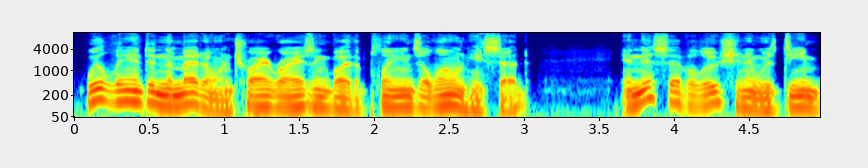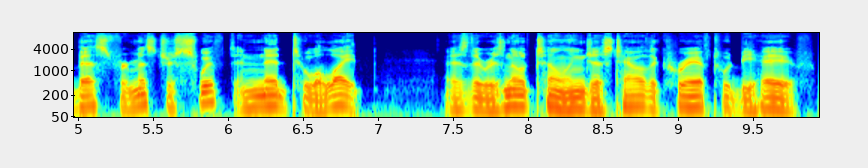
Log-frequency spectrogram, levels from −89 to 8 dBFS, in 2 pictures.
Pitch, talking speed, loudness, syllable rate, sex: 95 Hz, 235 wpm, -17 LUFS, 6.1 syllables/s, male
